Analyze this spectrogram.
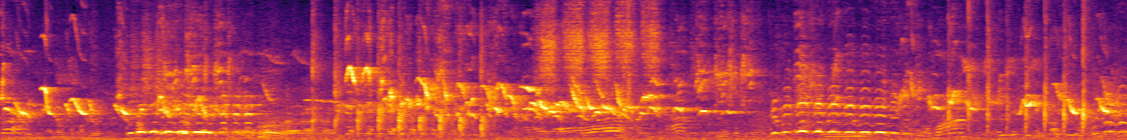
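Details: Greater green leafbird, a bird with many contest wins, pouring out a busy high song of sharp chirps, rising and falling whistles and short trills in bursts, with brief gaps and some clicks between phrases.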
